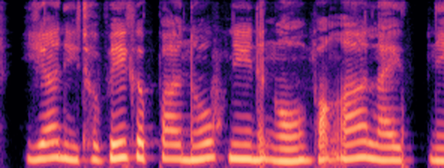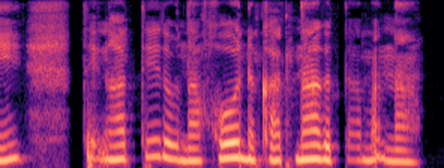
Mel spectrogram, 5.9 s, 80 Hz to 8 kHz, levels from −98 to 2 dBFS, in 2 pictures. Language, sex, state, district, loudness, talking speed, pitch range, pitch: Garo, female, Meghalaya, South Garo Hills, -16 LUFS, 120 wpm, 230-255 Hz, 240 Hz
